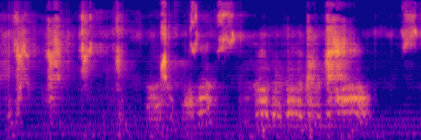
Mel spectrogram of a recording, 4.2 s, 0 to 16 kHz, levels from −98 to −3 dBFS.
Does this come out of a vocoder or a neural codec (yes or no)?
yes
